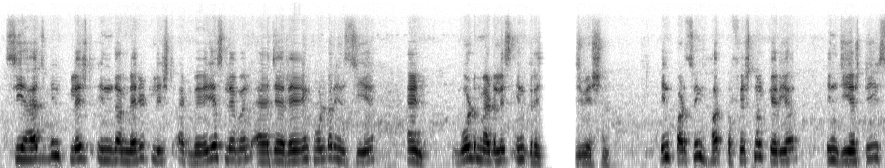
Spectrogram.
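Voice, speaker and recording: A man's voice: high-pitched, mellow, a little hiss or hum, poor audio. A man with an Indian accent reading a formal introduction of a guest speaker.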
